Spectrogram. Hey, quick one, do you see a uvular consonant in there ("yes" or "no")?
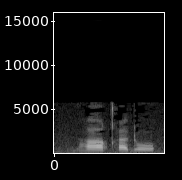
yes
